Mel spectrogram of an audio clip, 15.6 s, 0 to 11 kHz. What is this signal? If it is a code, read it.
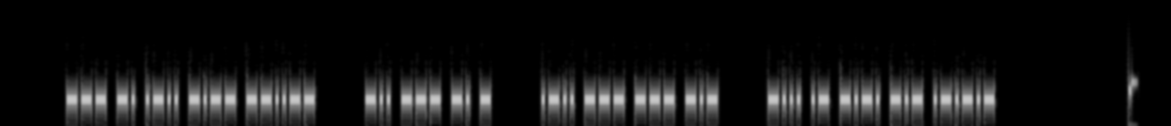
Morse code, heard as a keyed tone, about 25 wpm, 700 Hz. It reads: ONLY, DONT LOOK BACK.
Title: 2x Word-Spacing - Sentences from Top 300 Words - 25wpm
